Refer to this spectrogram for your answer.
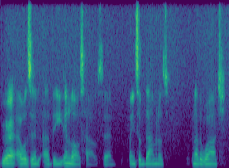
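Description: A man in his thirties hosting a casual chat, jokey and quick to put on comic voices, switching at times into Spanish. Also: lowish voice, completely flat delivery, dark tone, no room sound. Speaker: podcast host.

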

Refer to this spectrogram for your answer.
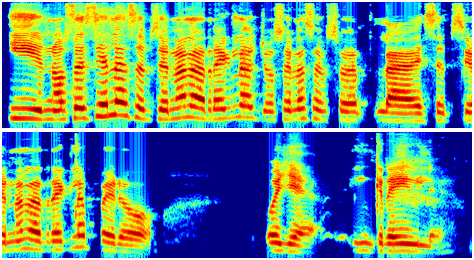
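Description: A Venezuelan woman hosting a casual podcast chat, telling stories in an animated way and laughing often. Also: a little high, moderate pace, no room sound. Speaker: podcast host.

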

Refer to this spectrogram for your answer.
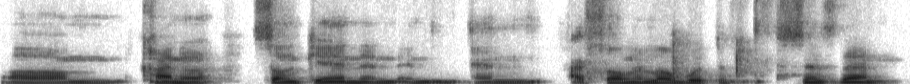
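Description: Low and dark in tone, the voice of a young former college baseball player from Samoa stays measured with little pitch movement as he tells his story in an interview. He falters often, repeating words and using many fillers and restarts.

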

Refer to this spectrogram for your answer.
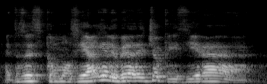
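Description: Man with a dark voice. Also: medium pitch, lively intonation, a little fast, reverberant. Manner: retells stories, tags sentences with "¿no?". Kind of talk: casual chat.

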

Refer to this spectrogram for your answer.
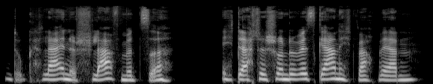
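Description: Woman voicing a cheerful dad, amused, gentle, unhurried, dry sound. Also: a little high, steady tone, dry recording. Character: cheerful, teasing father of a young boy.

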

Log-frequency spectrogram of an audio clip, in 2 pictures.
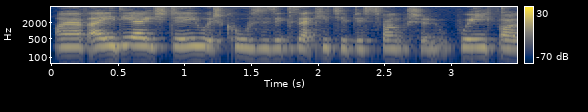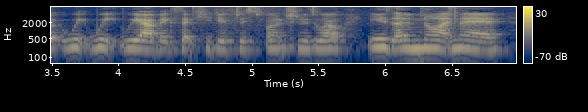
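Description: A woman with an Essex accent and a slightly high voice chats as a podcast co-host. She is informal and supportive, speaking to listeners like friends. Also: flat delivery, fairly quick, a bit bright. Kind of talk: casual chat.

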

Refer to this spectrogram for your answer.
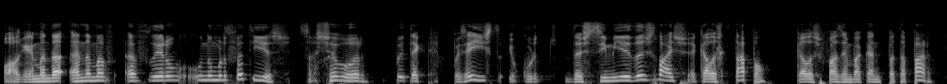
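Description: Speaking fast and expressively with hardly a pause, a man with a slightly high voice and a Lisbon accent rants on his own podcast from his bedroom, rambling, joking, swearing and using slang. The lo-fi recording has no echo, and his studio mic sometimes goes off-axis.

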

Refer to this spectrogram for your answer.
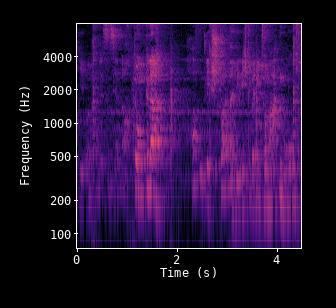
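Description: A woman's voice: medium pitch, brisk, slight background noise, natural voice. A woman voicing a crude, sarcastic male crow-like creature in a comedy audio play. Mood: nervous.

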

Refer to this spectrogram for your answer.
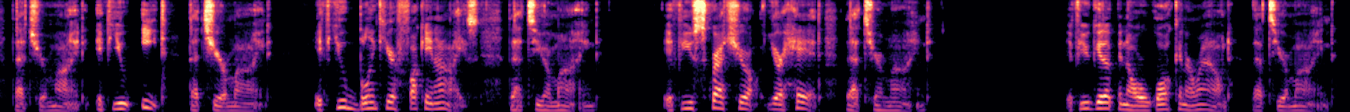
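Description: A man's voice: medium pitch, warm tone, husky. A man delivering a profane, confrontational rant straight at the listener and insulting them as he goes. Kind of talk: ranting monologue.

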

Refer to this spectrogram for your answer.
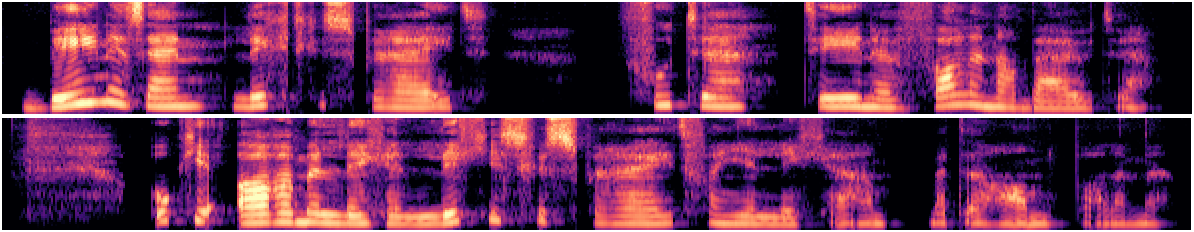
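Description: A woman leading a guided meditation, speaking softly with frequent breathy, half-whispered phrases. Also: medium pitch. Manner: slow, soft-spoken, often breathy and whispered.

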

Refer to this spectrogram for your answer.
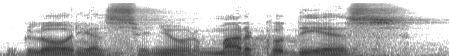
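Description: Male pastor, sermon, fervent, repeats phrases, slow delivery, hall reverb. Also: on the low side, fairly even intonation. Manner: fervent, repeats phrases, urges congregation to respond. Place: church.

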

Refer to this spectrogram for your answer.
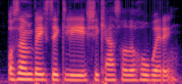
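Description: A woman's voice: fairly low pitch, level tone, no room sound. A woman chatting casually, retelling a story and acting out both sides, mixing English phrases into her tinged talk. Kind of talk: casual chat.

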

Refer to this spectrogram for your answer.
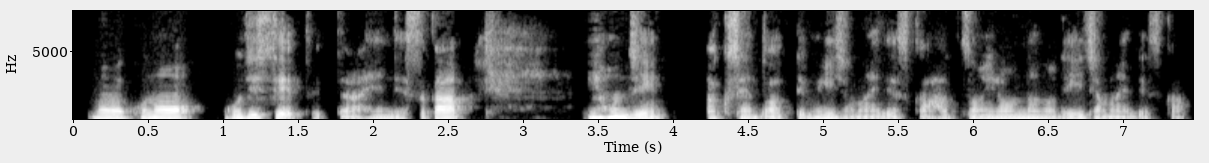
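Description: A woman's voice: fairly low pitch, gravelly, warm tone, breathy edge. A Japanese woman in her thirties hosting a solo podcast as an English coach, explaining in a chatty way and dropping in little affirming asides. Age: 30s. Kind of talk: casual solo podcast advice.

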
